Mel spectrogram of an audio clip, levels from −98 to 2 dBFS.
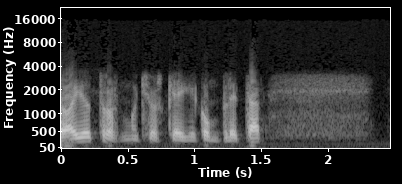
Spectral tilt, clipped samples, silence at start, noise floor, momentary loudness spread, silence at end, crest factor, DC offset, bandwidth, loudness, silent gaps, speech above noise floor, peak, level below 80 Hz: -6 dB/octave; under 0.1%; 0 s; -50 dBFS; 19 LU; 0.25 s; 16 dB; under 0.1%; 15 kHz; -29 LUFS; none; 21 dB; -12 dBFS; -68 dBFS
